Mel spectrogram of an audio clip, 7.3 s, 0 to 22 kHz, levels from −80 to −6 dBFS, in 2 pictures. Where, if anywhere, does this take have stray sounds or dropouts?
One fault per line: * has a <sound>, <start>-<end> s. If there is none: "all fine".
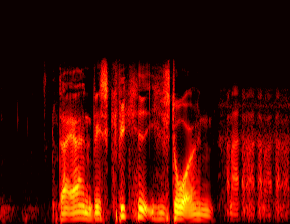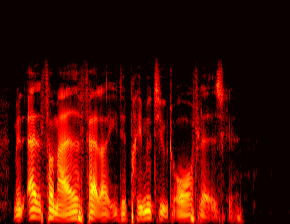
* has a laugh, 2.8-3.6 s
